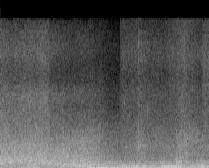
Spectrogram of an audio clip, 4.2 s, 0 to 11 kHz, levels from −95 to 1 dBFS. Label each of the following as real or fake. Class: real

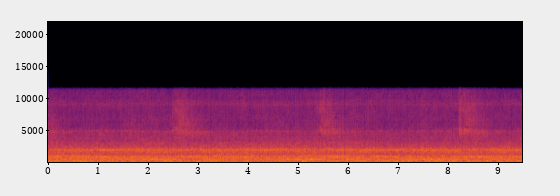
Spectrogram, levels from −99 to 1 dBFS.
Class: fake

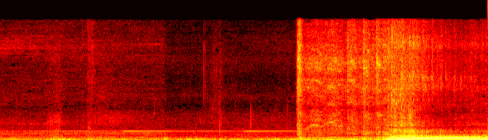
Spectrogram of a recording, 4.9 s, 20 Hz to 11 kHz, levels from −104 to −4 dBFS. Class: real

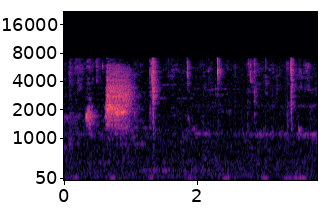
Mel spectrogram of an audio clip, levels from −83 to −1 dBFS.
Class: real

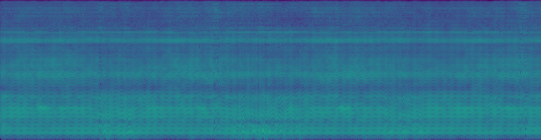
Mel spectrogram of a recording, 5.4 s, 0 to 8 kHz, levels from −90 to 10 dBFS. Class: fake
